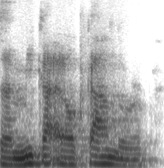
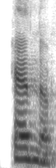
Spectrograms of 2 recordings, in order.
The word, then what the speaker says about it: Kaandorp: It's Mikael Kaandorp. Kaandorp, okay, Mikael Kaandorp.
